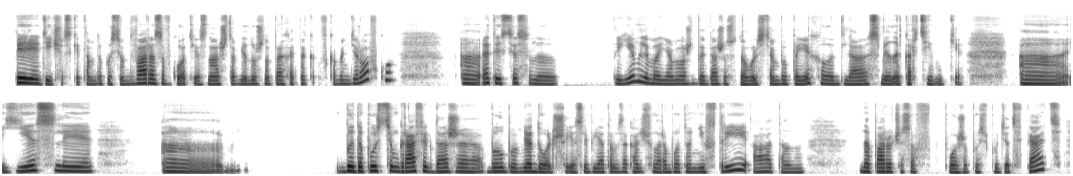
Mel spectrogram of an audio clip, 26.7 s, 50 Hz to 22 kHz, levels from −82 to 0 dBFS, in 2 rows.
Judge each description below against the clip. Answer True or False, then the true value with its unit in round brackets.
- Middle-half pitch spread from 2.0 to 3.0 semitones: True (2.7 semitones)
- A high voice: False (180 Hz)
